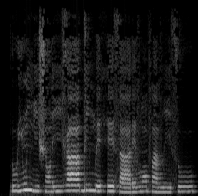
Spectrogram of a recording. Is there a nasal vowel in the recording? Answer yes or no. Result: yes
